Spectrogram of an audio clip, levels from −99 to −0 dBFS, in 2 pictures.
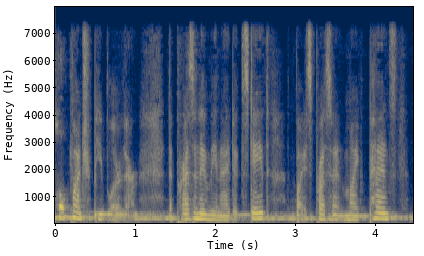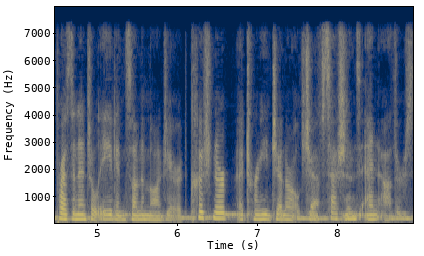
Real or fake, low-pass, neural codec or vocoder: fake; 7.2 kHz; codec, 16 kHz, 1.1 kbps, Voila-Tokenizer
